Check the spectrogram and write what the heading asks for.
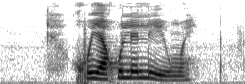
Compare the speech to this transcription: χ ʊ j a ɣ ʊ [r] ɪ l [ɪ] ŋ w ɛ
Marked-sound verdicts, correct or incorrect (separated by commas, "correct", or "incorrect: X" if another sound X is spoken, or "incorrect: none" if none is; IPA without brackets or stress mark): incorrect: l, incorrect: ɪː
